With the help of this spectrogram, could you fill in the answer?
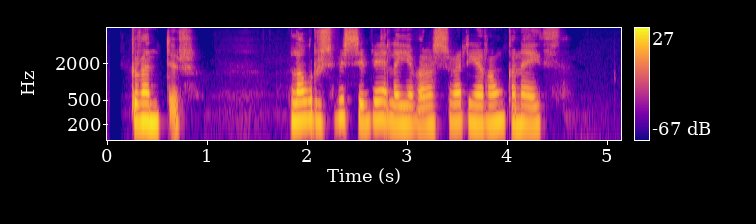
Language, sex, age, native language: Icelandic, female, 18-19, Icelandic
